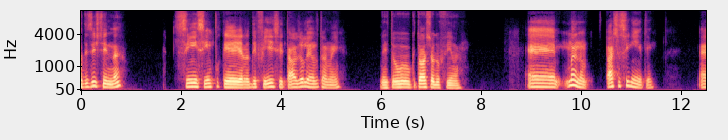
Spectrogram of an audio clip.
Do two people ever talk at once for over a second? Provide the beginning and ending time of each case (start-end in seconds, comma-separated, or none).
none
